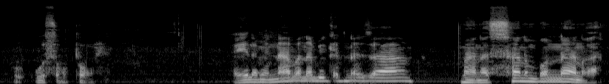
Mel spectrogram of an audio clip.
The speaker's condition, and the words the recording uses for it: None; typical speech.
